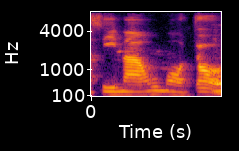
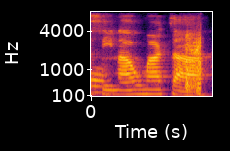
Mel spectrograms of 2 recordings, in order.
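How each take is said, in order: First: The second word's vowels sound like o. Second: The second word's vowels sound like a. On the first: "dalam bahasa Jawa dibacanya Sinau Moco" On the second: "tulisannya Sinau Maca"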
